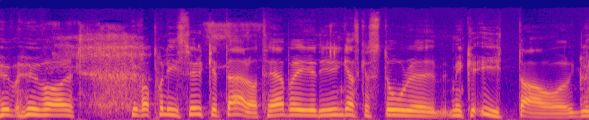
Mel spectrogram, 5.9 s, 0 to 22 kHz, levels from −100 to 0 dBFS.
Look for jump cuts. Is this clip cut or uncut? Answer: uncut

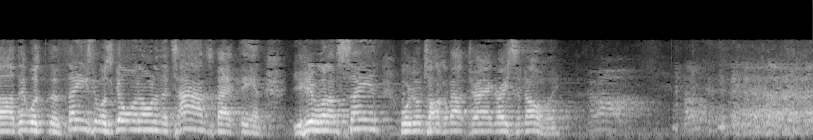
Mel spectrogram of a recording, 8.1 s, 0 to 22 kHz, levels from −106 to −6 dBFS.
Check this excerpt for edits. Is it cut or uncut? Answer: cut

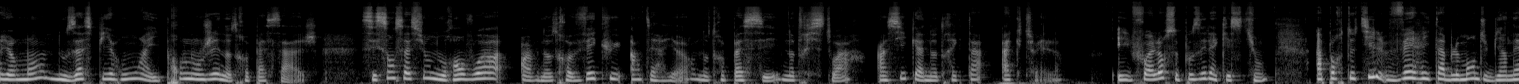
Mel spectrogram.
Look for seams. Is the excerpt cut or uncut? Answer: cut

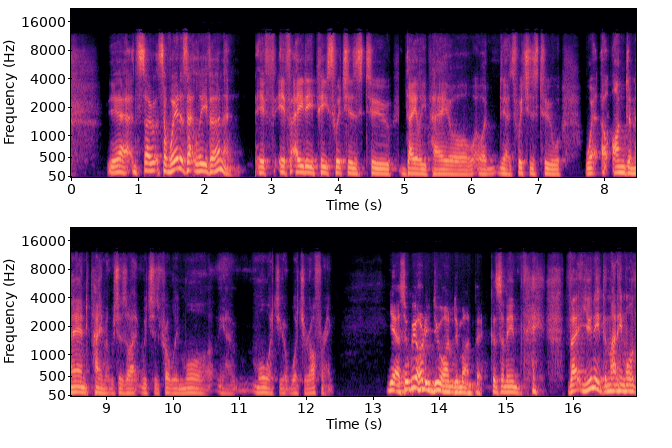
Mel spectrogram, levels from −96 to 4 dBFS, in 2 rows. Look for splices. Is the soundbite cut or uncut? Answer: cut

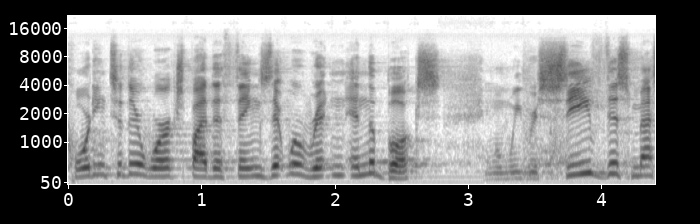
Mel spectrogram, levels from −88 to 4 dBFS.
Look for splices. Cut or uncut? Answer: cut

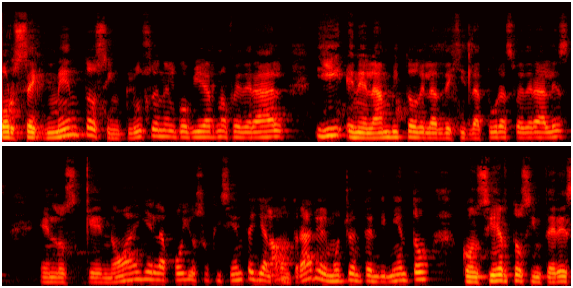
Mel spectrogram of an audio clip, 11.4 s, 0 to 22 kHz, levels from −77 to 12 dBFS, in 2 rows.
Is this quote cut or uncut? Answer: uncut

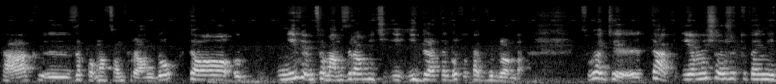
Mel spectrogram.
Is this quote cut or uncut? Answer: cut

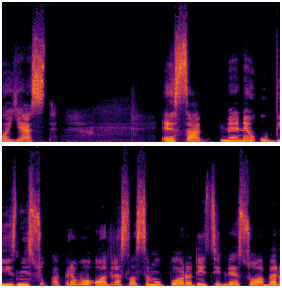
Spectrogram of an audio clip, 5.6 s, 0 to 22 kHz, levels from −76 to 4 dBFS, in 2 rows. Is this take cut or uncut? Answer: cut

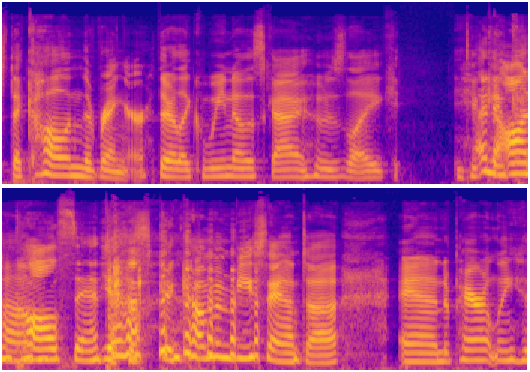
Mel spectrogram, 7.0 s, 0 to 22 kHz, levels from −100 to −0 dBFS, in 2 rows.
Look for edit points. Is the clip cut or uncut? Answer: uncut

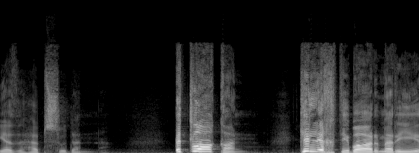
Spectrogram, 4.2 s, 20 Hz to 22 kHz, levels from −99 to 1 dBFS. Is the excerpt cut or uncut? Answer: uncut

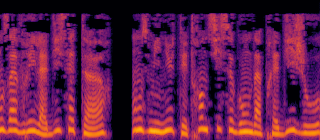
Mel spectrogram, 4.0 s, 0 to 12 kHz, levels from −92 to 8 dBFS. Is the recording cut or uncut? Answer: uncut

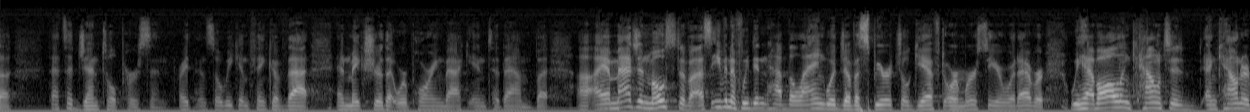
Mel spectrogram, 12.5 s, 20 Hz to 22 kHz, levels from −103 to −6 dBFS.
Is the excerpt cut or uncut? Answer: cut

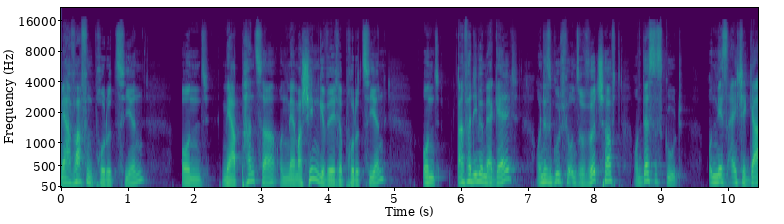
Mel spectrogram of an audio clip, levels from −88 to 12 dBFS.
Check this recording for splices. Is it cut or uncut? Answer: uncut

